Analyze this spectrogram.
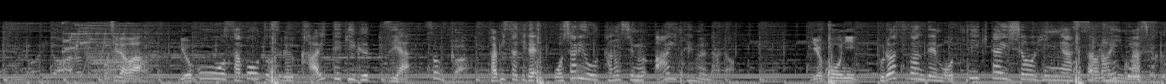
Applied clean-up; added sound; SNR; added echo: none; Telephone + Motor vehicle (road); 7 dB; none.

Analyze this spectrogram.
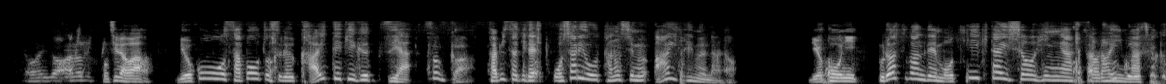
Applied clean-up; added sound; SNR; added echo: neural mask model Resemble Enhance denoiser.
